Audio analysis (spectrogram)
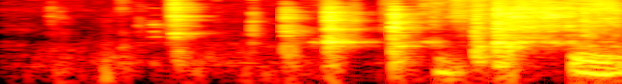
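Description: Peanut chutney ingredients, with tamarind and ginger, frying in a pan, a quick series of close metallic spoon clinks and scrapes that builds into a loud steady sizzle.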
